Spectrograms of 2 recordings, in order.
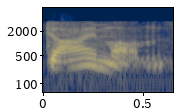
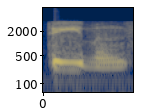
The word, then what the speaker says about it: daimon: the old religion were duped by daimons, or demons, as most people pronounce it today, were duped by demons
